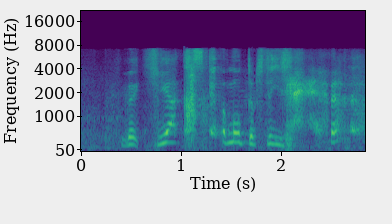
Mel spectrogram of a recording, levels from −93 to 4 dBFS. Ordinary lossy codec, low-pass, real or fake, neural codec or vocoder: AAC, 32 kbps; 7.2 kHz; fake; codec, 16 kHz, 0.8 kbps, ZipCodec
